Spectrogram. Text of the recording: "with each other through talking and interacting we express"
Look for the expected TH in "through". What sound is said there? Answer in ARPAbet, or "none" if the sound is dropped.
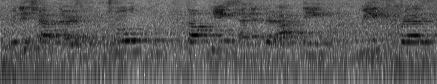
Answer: T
